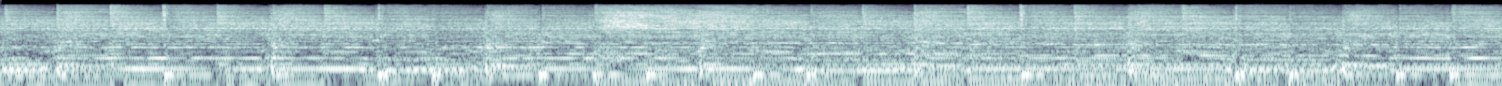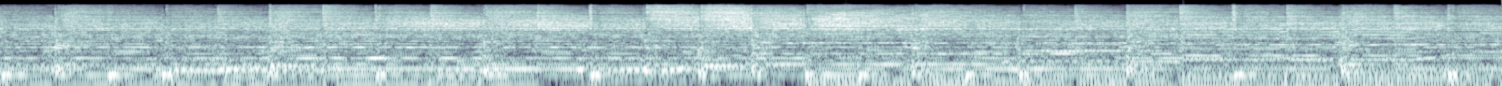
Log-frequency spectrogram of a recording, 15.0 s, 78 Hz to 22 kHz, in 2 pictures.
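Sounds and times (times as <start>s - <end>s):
rock music with guitar and drums: 0.0s - 15.0s.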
